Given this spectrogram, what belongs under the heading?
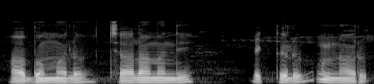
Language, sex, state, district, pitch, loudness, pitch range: Telugu, male, Telangana, Mahabubabad, 100 Hz, -17 LUFS, 95-105 Hz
